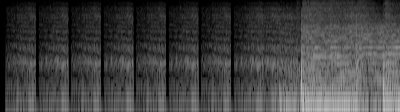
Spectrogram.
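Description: Intro music for a news channel: a pulsing beat about three times a second over a rising low swell, then a loud hit about three seconds in that opens into music with held notes.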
